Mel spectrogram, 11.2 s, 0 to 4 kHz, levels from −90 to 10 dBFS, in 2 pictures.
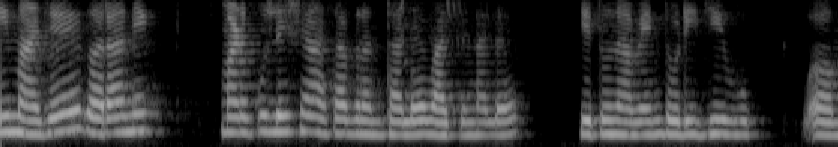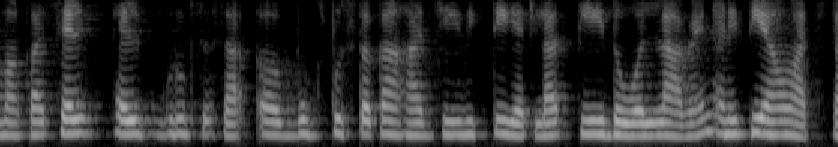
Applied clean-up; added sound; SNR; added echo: neural mask model DeepFilterNet 3.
